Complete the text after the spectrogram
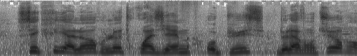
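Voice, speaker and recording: A man's high voice at a very slow pace, with ordinary pitch variation and noticeable background noise. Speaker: TV presenter. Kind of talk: TV segment narration.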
